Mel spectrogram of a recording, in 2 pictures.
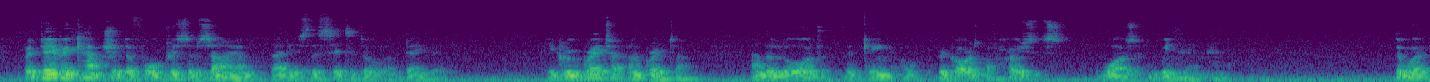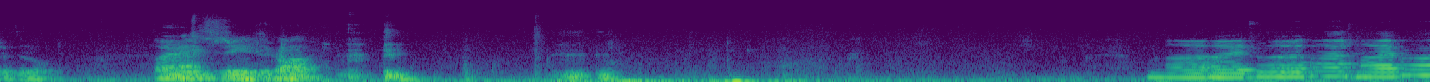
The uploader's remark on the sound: Recorded live at Southgate House on 22 January 2024.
